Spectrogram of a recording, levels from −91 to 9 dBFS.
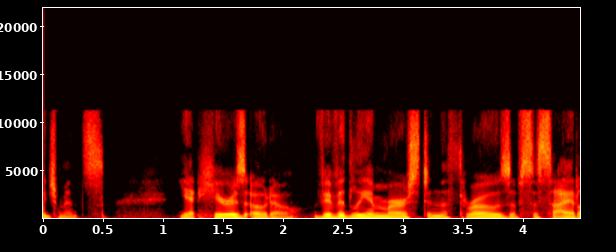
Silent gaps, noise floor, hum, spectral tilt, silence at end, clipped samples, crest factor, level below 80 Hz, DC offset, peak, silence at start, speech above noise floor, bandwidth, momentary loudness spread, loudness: none; -60 dBFS; none; -5 dB/octave; 0 s; under 0.1%; 16 dB; -52 dBFS; under 0.1%; -8 dBFS; 0 s; 36 dB; 11.5 kHz; 14 LU; -25 LUFS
